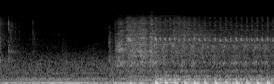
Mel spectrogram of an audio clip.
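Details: Kawasaki Brute Force 300 ATV with a Kymco engine, previously backfiring and hard to start with a black plug, after valve adjustment (tight valve corrected): starts cleanly about 1.5 seconds in and settles to an even idle thump, with a slight chirp suspected from the clutch.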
